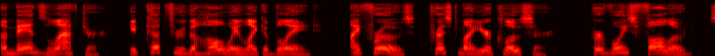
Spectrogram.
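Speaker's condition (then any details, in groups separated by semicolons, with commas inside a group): No condition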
